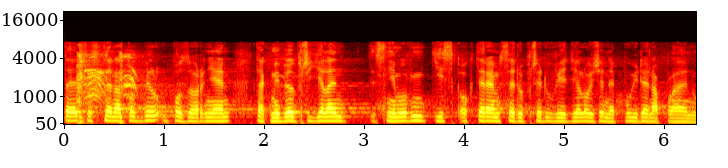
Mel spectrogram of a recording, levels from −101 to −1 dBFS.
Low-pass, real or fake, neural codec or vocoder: 7.2 kHz; real; none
